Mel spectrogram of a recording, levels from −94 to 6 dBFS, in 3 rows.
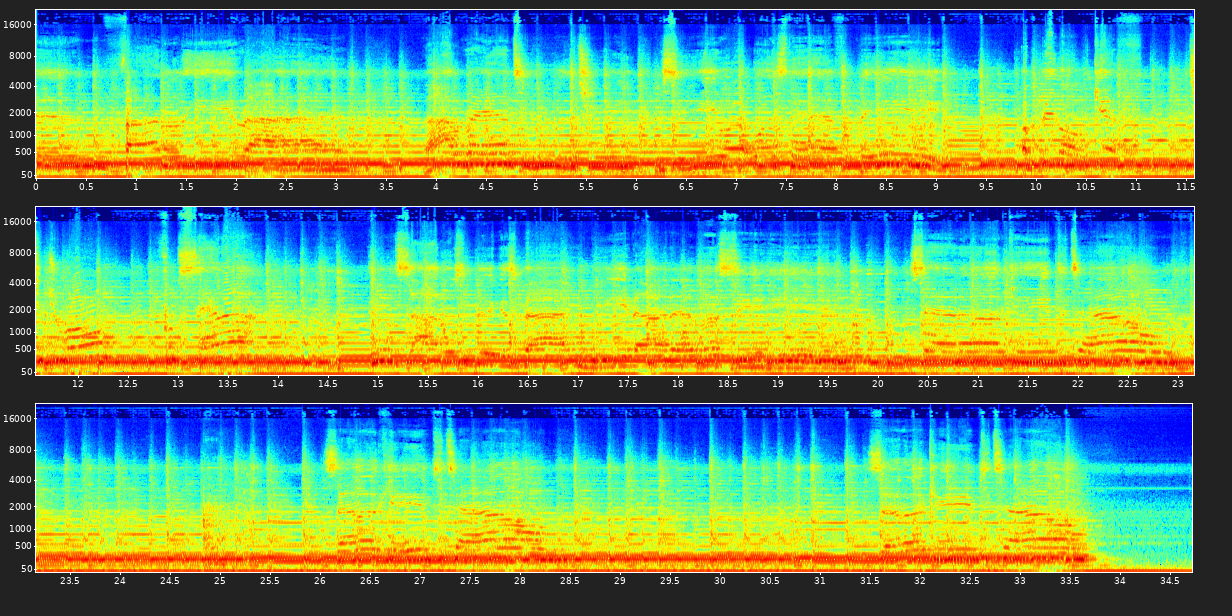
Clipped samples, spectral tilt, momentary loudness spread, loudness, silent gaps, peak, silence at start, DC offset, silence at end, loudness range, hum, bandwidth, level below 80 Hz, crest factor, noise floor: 0.4%; -5.5 dB/octave; 3 LU; -8 LUFS; none; 0 dBFS; 0 s; 10%; 0.15 s; 1 LU; none; 13 kHz; -32 dBFS; 8 dB; -32 dBFS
